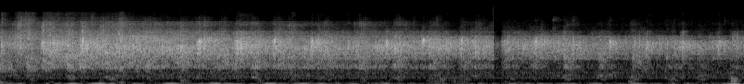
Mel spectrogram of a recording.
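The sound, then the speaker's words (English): A church audience claps for the Lord, a dense, continuous wash of many hands with no distinct individual beats, holding an even loudness for several seconds with a brief dip near the end. “Come on, keep clapping. Keep clapping.”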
